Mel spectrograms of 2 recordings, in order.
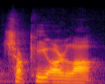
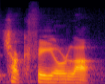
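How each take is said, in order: First: The first word is said without an f sound. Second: The first word is said with an f sound. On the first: This is the Northern Ireland dialect form. "dijo Chucky or La ... la F no se pronuncia en Irlanda del Norte" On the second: This is the form used outside Northern Ireland. "en vez de Chuck Fee or La"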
